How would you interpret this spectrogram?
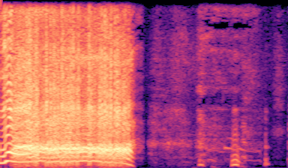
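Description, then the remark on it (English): A voice lets out a loud, raw guttural scream lasting just under a second, imitating a primal cry, then it cuts off abruptly, leaving faint quiet vocal sounds and brief murmurs. “And we were giving it our all towards the end, and there was this primordial guttural scream.”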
